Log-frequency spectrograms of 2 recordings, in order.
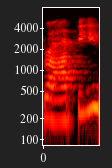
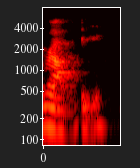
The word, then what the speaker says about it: Ravi: his hand up yes Ravi says mrs. beam I noticed she says his name correctly for the first time with the accent on the second syllable could you please tell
